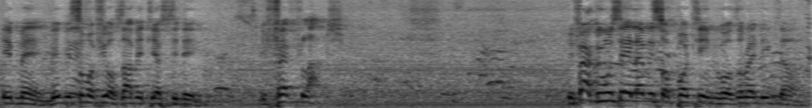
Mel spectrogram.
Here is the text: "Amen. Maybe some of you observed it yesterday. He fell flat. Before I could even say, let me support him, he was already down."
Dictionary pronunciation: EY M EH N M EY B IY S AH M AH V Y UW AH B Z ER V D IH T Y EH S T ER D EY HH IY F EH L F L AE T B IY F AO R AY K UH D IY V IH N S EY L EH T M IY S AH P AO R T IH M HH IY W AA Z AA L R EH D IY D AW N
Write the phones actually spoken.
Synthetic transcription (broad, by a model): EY M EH N M EY B IY S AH M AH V Y UW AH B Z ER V IH T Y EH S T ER D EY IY F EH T F L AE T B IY F AO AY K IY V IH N S EY L EH T M IY S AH P AO T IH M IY W AA Z AA L R EH D IY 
